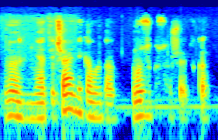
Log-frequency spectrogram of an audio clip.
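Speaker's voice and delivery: ordinary delivery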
